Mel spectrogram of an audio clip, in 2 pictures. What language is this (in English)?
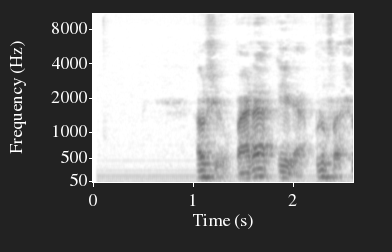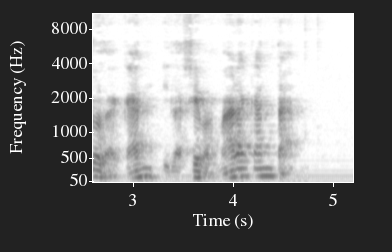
Catalan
